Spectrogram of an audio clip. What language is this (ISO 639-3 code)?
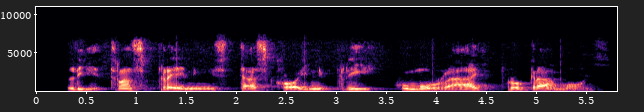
epo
